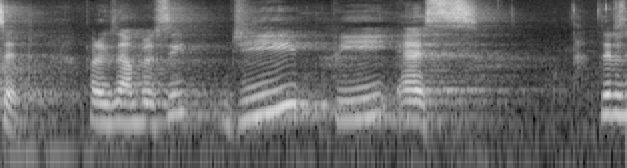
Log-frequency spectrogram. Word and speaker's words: GPS: are augmented reality so abbreviation means we pronounce each letter acronyms means the all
